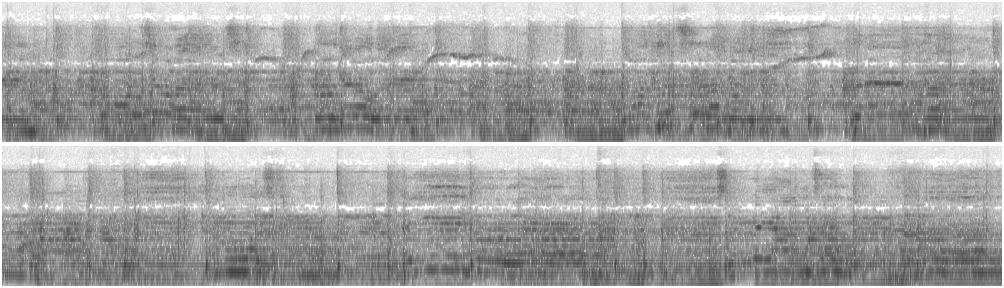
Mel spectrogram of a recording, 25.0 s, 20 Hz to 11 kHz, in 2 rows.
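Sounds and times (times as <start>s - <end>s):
bass line: 0.0s - 25.0s
drum kit: 0.0s - 25.0s.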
